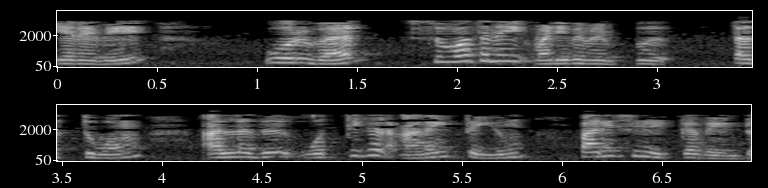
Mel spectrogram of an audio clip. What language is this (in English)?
Tamil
